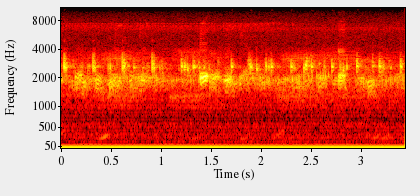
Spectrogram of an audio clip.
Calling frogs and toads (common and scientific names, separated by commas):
Bischoff's tree frog (Boana bischoffi), Cochran's lime tree frog (Sphaenorhynchus surdus), Leptodactylus latrans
